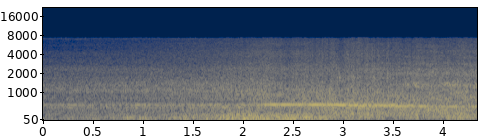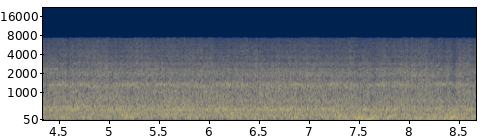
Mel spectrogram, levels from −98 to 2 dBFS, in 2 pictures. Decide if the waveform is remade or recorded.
recorded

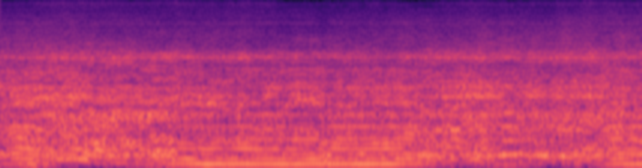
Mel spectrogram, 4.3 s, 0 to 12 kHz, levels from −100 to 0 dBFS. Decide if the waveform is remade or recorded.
remade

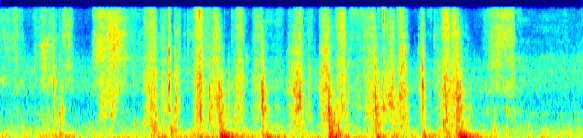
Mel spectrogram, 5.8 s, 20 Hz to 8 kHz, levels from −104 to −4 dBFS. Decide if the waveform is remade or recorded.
remade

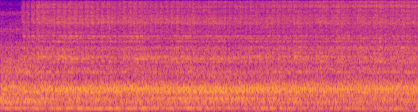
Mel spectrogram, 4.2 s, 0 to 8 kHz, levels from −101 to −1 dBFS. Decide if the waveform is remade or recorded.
recorded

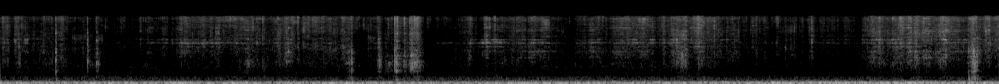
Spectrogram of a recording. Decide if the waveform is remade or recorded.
recorded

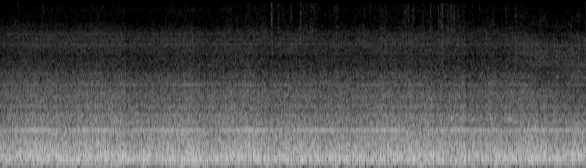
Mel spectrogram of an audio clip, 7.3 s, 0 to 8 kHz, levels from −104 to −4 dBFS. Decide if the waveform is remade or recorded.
recorded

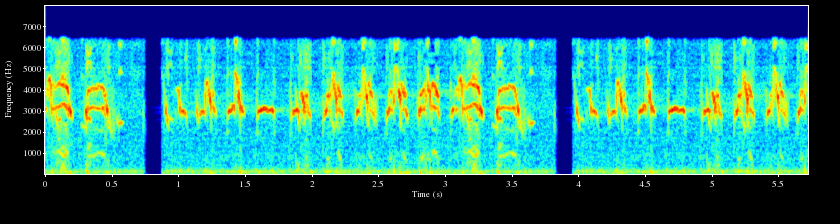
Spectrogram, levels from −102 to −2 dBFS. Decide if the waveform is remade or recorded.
remade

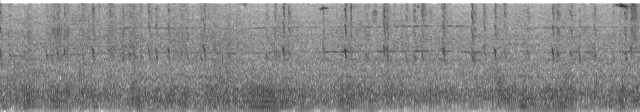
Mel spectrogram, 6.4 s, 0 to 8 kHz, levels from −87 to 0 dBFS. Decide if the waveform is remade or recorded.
recorded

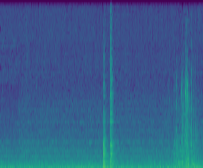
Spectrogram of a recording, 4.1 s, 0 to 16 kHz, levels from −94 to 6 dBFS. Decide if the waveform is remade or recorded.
recorded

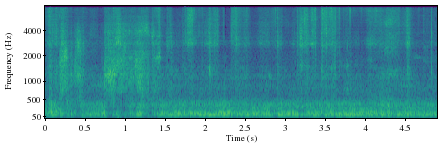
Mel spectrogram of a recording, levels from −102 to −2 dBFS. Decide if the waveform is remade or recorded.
remade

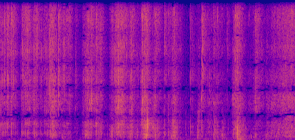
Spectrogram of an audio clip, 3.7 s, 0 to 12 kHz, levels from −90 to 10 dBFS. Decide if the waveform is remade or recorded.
recorded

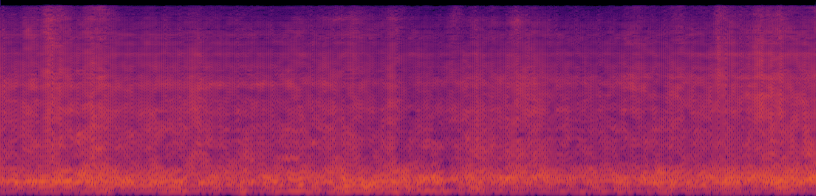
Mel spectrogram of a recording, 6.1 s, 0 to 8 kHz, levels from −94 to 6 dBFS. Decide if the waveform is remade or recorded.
remade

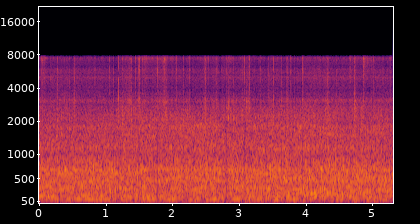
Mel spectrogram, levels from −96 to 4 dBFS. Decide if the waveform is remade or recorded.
remade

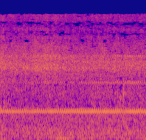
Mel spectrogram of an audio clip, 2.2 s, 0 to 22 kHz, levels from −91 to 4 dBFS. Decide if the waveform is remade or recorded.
recorded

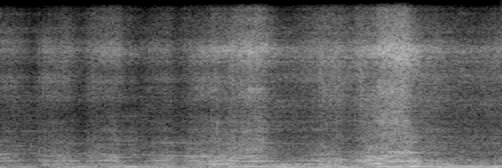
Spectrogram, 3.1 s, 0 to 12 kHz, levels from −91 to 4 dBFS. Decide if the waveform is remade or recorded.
remade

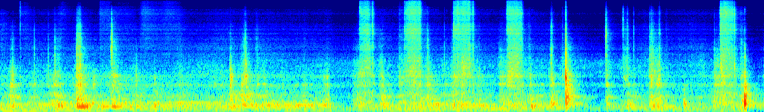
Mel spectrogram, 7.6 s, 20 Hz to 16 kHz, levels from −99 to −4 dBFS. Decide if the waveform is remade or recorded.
remade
